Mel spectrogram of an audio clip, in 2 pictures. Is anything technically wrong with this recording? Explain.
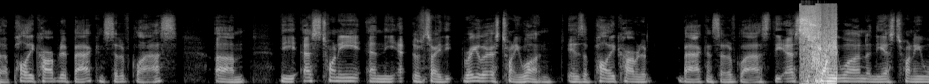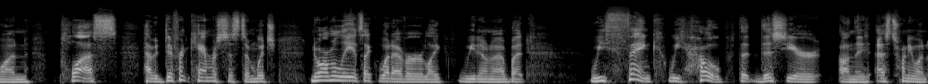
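Yes. From 8.00 to 8.37 s the speech abruptly turns into a very loud, harsh, buzzy burst. The waveform is squared off at an almost fixed, high level, and background noise jumps to the same level as the speech. This is likely a float read as integer fault: 32-bit float samples interpreted as 32-bit integers, so each sample's sign and exponent bits, not its true amplitude, set the output level.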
